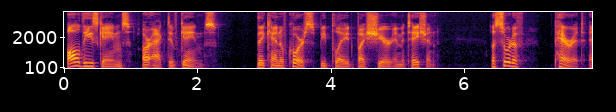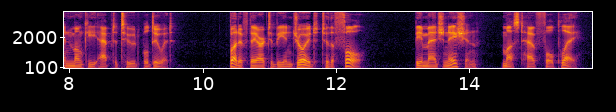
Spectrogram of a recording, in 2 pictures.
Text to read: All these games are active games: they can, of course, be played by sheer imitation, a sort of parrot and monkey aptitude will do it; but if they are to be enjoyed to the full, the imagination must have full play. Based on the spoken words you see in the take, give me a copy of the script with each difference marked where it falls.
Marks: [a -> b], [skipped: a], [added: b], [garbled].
All these games are active games: they can, of course, be played by sheer imitation, a sort of parrot and monkey aptitude will do it; but if they are to be enjoyed to the full, the imagination must have full play.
